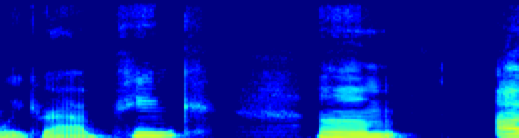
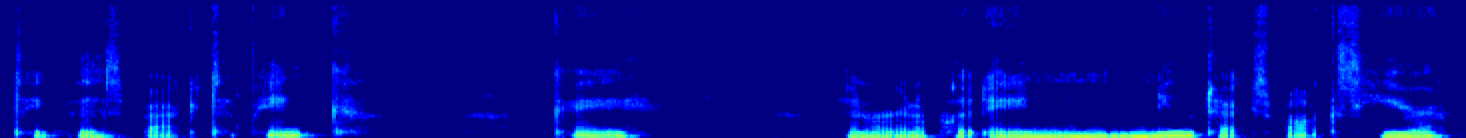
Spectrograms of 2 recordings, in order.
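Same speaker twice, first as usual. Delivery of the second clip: whisper; 4 semitones higher, 5 dB quieter than usual. Real, not acted. Teacher mutters to herself while editing.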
